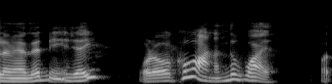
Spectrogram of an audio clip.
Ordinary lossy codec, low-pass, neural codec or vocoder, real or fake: none; 7.2 kHz; codec, 16 kHz, 4 kbps, X-Codec, HuBERT features, trained on LibriSpeech; fake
